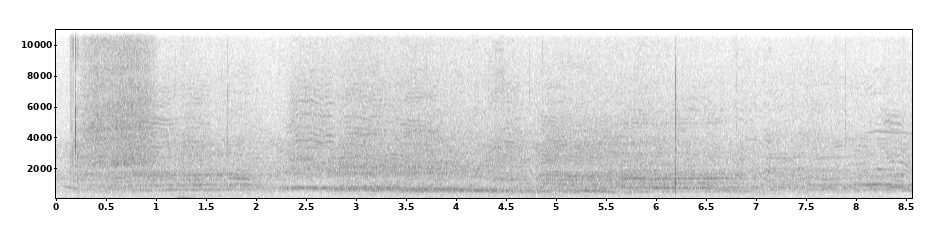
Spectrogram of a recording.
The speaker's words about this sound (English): And the crowd is singing goodbye.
